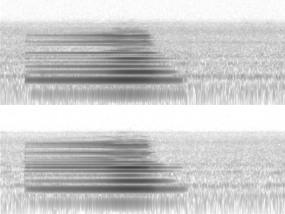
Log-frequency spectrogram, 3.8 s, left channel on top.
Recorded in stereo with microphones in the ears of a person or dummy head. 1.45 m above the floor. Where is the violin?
65° right (ahead or behind), 0.9 m.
